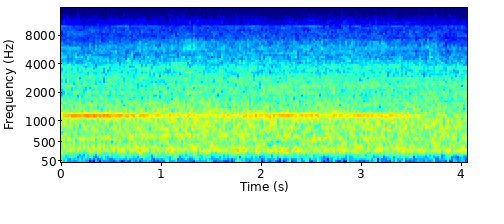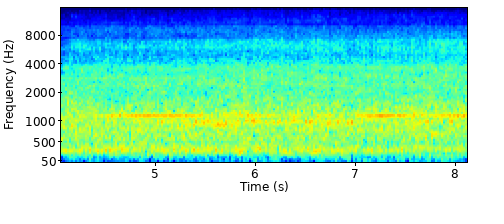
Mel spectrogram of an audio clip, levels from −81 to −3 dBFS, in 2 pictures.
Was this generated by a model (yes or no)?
no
